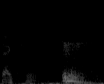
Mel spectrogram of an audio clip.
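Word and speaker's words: §: Okay, so just a matter of note, this little S with a circle in it, that's pronounced section.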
